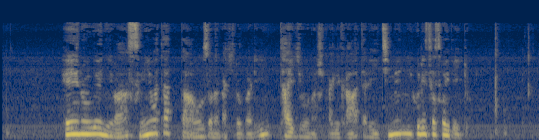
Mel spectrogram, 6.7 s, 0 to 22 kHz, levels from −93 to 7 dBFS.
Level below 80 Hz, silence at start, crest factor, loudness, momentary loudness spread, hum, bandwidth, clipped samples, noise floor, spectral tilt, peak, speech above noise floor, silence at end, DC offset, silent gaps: -50 dBFS; 0.8 s; 18 dB; -20 LUFS; 18 LU; none; 11.5 kHz; under 0.1%; -53 dBFS; -6.5 dB/octave; -2 dBFS; 34 dB; 0.9 s; under 0.1%; none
